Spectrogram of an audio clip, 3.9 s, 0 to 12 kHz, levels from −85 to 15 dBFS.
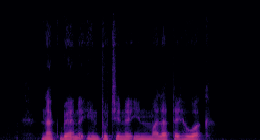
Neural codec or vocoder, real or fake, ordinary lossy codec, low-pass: codec, 24 kHz, 0.5 kbps, DualCodec; fake; Opus, 24 kbps; 10.8 kHz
